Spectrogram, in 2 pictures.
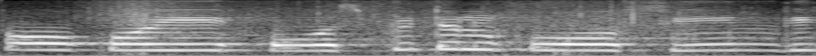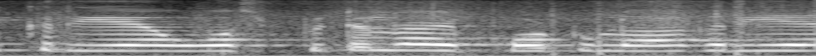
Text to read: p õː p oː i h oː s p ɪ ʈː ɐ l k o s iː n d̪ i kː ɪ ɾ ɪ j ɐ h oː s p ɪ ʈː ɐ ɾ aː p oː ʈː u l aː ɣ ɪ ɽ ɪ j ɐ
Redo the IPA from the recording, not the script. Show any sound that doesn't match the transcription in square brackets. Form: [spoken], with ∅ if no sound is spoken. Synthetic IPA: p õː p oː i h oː s p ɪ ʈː ɐ l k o s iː n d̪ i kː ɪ ɾ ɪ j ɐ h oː s p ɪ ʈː ɐ [l] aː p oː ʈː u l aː ɣ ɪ [ɾ] ɪ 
